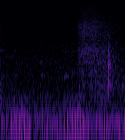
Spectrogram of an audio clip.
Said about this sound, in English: Don't purr at me. Don't purr.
